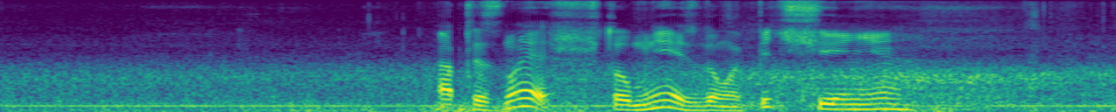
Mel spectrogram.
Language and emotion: Russian, positive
